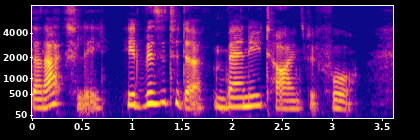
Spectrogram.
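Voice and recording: Lively intonation runs through this reading aloud in a natural voice.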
